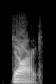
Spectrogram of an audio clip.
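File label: "dart", American English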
